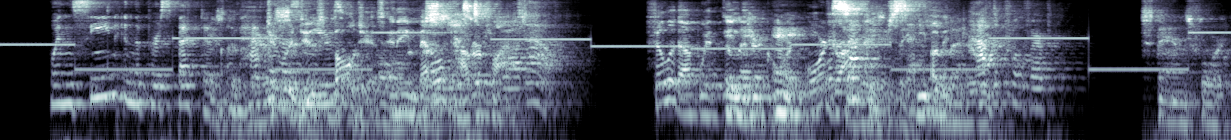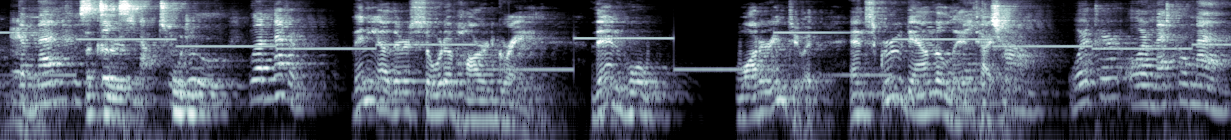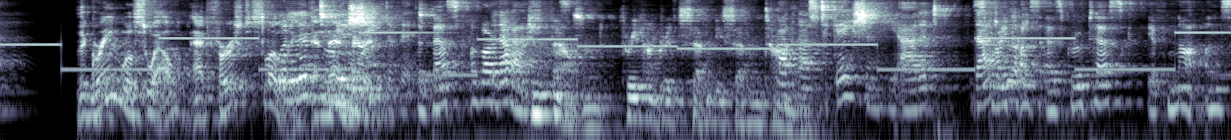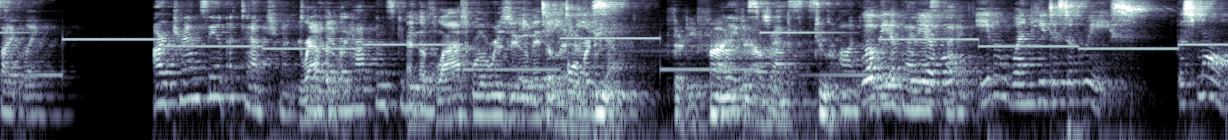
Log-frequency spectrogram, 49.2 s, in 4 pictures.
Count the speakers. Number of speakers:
4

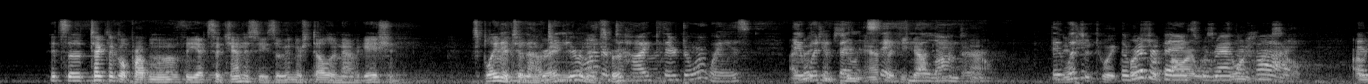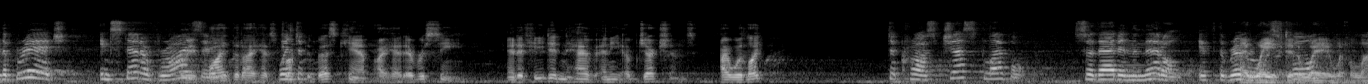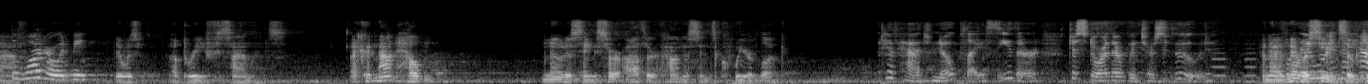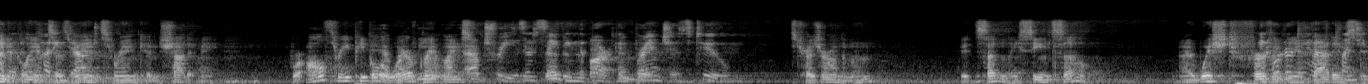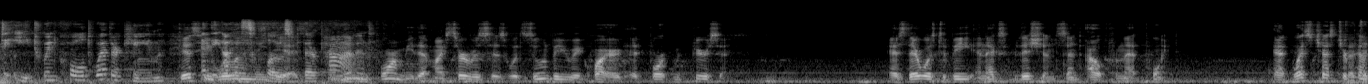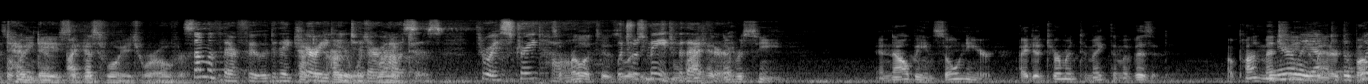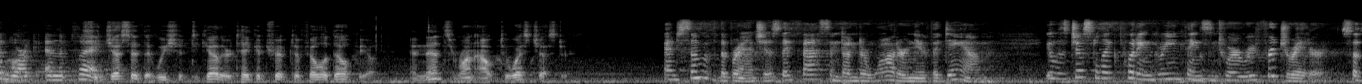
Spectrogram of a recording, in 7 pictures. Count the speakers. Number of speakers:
4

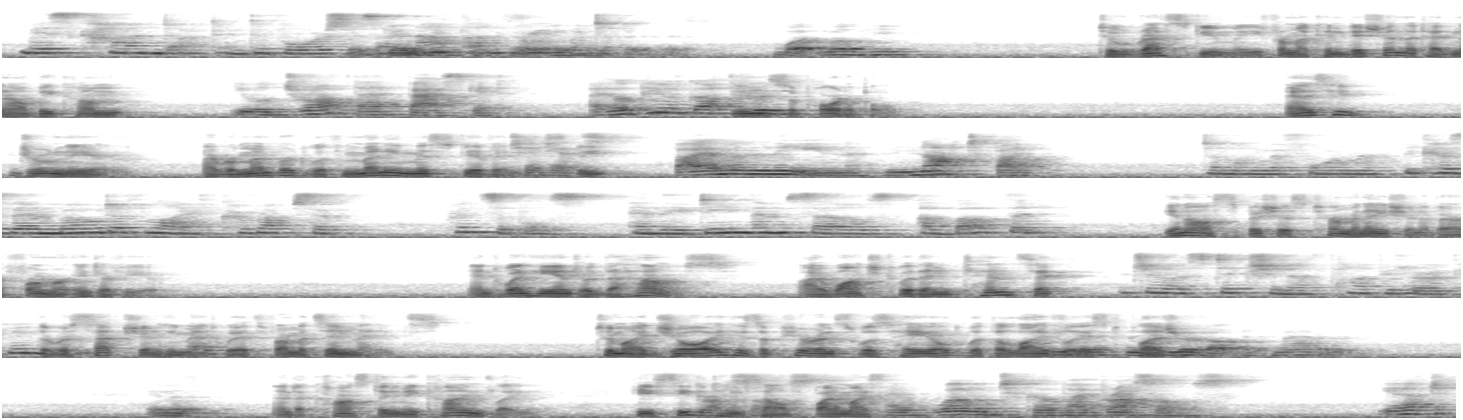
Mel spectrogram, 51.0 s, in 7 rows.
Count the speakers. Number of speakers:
4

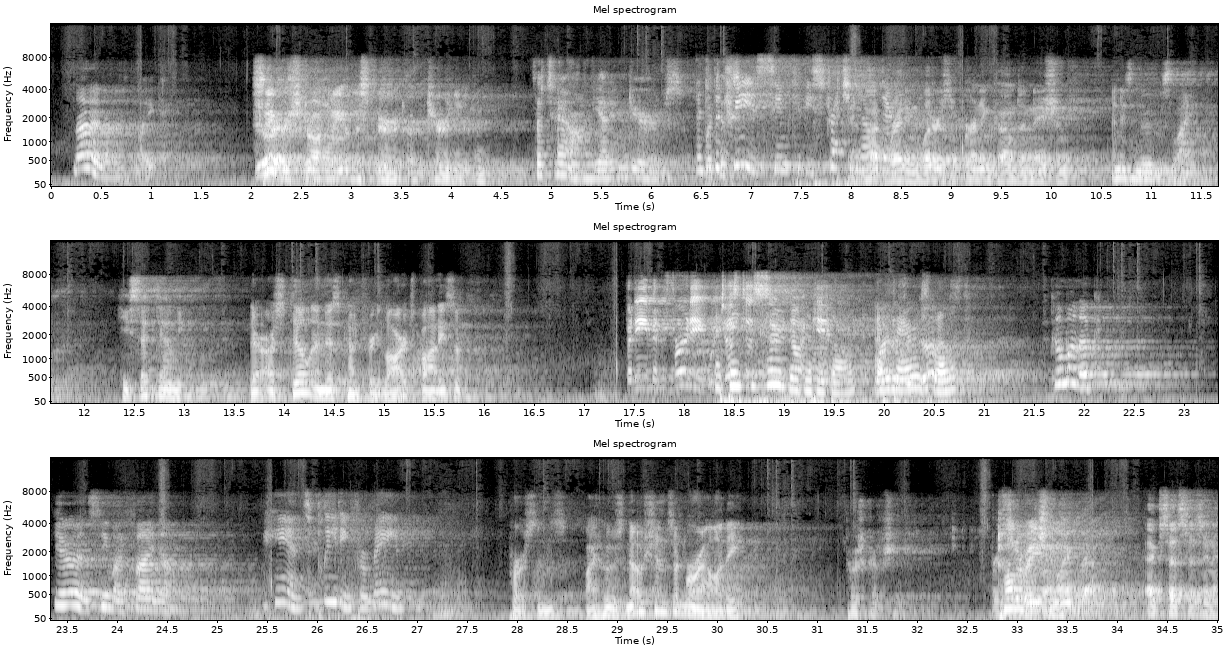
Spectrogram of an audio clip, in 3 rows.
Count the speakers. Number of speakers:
9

